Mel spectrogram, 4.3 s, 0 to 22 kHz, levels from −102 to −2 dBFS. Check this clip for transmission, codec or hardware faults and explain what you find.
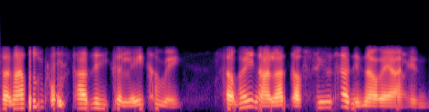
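Two faults are present: a very low-rate vocoder colouring the whole speech clip, and a burst of channel corruption near the start.

Codec 2 vocoder, throughout: the speech is rebuilt from sine waves driven by pitch, voicing, energy and a spectral envelope rather than from the waveform, in a band of 200 Hz to 3.4 kHz. Damage is heavy, so the result sounds robotic and buzzy, consistent with roughly 1.6 kbit/s.

Bit errors on digital voice radio, 0.28 to 0.68 s, just before "जे हिकु लेखु में": with a high error rate, around one bit in seven, corrupted parameters reach about nine frames. Pitch, level and tone colour jump abruptly, collapsing into bleeps, warbles and robotic gibberish.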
